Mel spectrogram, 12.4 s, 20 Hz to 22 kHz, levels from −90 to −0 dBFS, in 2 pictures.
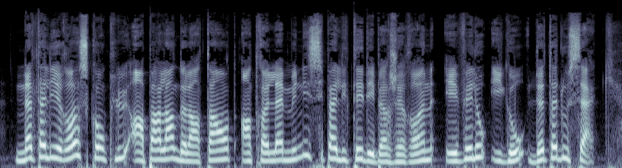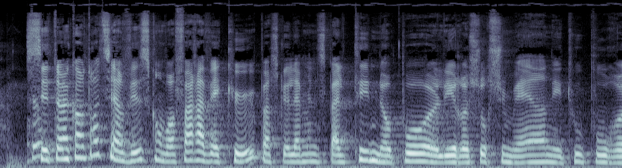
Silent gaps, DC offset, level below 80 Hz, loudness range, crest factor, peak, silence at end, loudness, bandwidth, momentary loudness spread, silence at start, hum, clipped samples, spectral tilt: none; under 0.1%; -34 dBFS; 5 LU; 14 dB; -2 dBFS; 0 s; -15 LUFS; over 20 kHz; 9 LU; 0.15 s; none; under 0.1%; -5 dB/octave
